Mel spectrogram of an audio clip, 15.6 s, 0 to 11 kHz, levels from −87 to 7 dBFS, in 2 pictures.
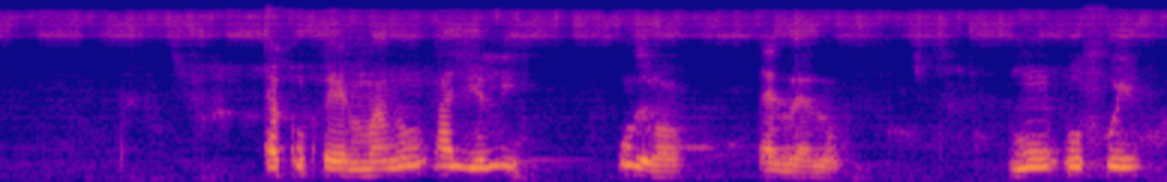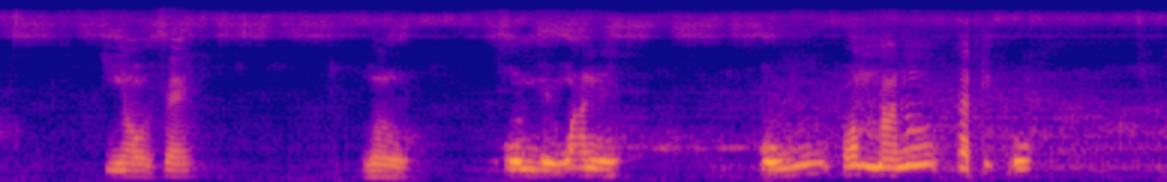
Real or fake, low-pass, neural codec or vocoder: fake; 9.9 kHz; codec, 32 kHz, 1.9 kbps, SNAC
